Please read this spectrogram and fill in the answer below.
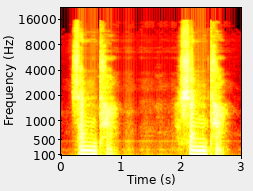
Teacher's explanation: Chữ thờ nó nằm ngay hàng số 3 thì cái anuswara chúng ta phải đọc là n. N cong lưỡi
